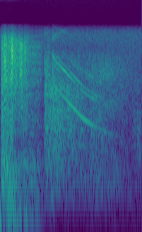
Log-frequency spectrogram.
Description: gunshot with ricochet

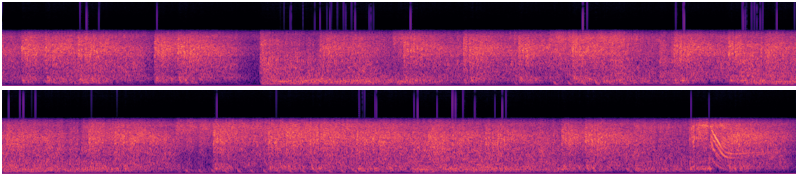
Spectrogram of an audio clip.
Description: gunbattle includes machinegun

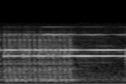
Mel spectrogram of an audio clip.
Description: tone phone ring

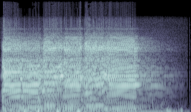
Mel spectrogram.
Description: instrumental lick

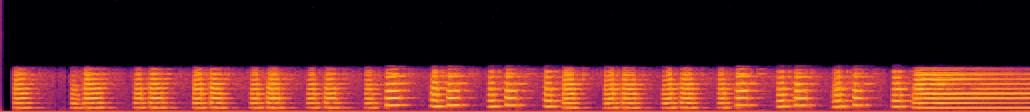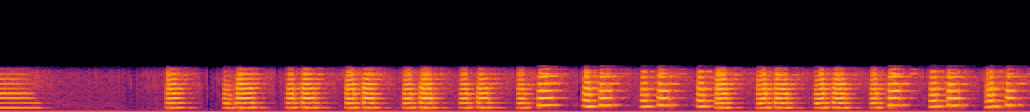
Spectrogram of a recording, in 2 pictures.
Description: instrumental trumpet charge

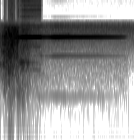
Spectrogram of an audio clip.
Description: swords contact ping

